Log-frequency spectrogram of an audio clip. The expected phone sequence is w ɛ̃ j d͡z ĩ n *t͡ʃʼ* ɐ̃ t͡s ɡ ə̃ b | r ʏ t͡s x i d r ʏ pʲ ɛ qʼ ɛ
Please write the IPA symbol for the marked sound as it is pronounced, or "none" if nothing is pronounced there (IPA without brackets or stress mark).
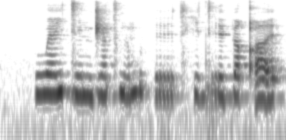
d͡ʒ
